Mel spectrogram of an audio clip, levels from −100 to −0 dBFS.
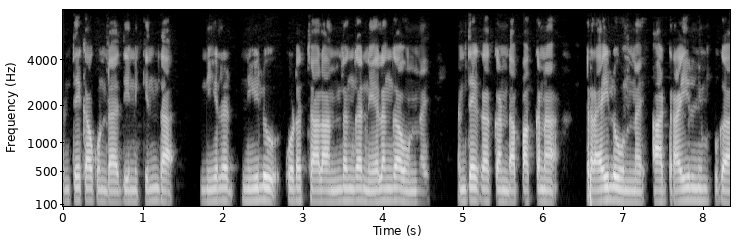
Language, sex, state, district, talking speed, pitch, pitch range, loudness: Telugu, male, Andhra Pradesh, Srikakulam, 130 wpm, 130 Hz, 125-135 Hz, -18 LUFS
